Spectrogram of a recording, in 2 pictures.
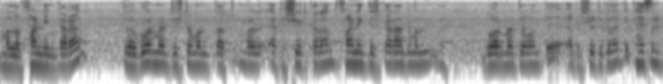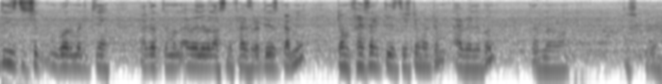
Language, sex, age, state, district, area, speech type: Kashmiri, male, 45-60, Jammu and Kashmir, Ganderbal, rural, spontaneous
